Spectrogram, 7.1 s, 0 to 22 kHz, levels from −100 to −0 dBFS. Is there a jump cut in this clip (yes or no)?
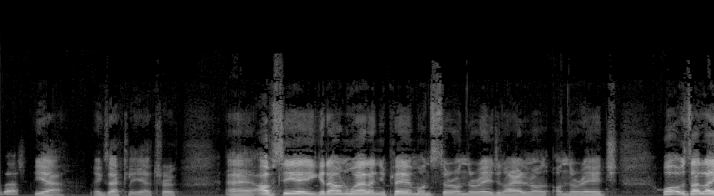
no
